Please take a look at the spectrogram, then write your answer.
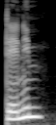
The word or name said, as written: denim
